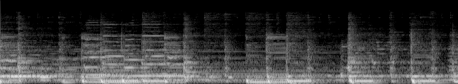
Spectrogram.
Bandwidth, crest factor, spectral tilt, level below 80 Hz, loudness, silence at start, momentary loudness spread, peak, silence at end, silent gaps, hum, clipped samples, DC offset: 11.5 kHz; 14 dB; -8.5 dB/octave; -36 dBFS; -17 LUFS; 0 s; 9 LU; -2 dBFS; 0 s; none; none; under 0.1%; under 0.1%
